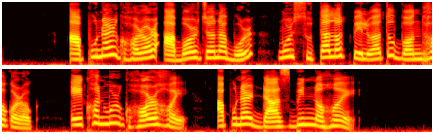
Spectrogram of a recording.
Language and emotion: Assamese, angry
